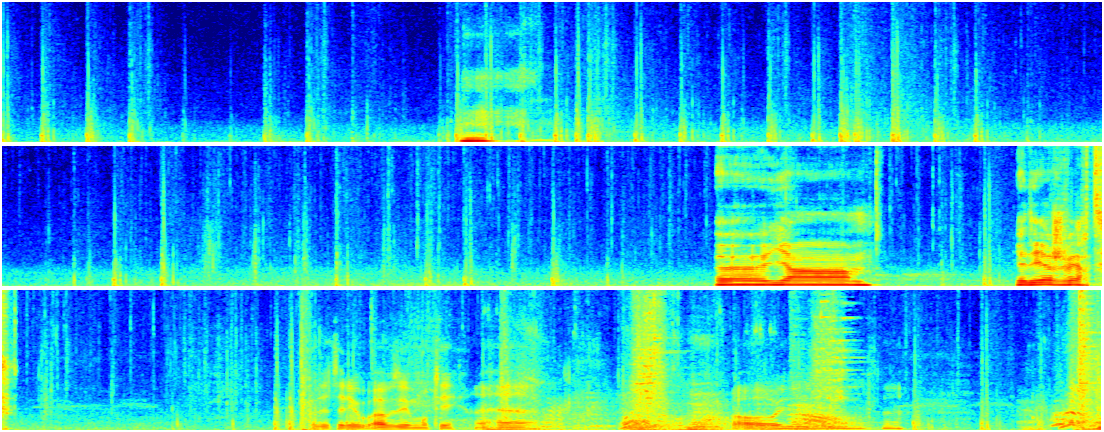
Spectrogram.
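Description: Armored footsteps clatter on stone.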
